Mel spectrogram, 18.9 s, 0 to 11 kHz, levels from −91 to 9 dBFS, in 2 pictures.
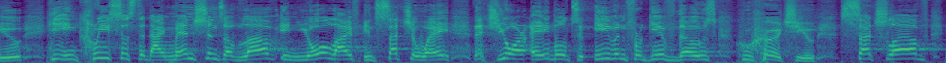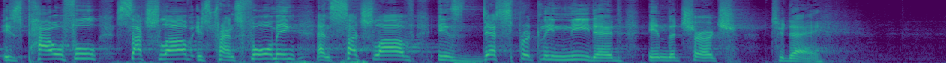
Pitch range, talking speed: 185-235 Hz, 135 wpm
